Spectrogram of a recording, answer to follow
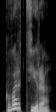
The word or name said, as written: kvartira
